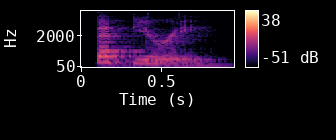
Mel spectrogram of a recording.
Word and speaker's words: February: help you here because many people look at this word and say February however listen to me and repeat February February well done another word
